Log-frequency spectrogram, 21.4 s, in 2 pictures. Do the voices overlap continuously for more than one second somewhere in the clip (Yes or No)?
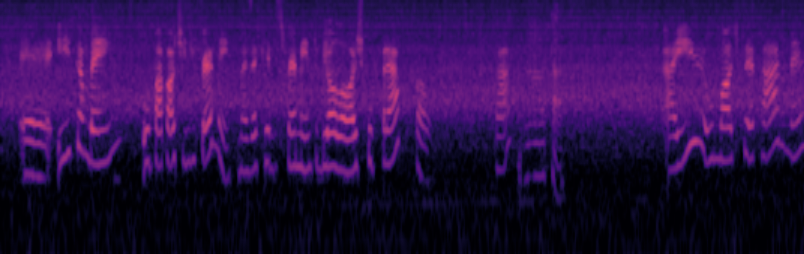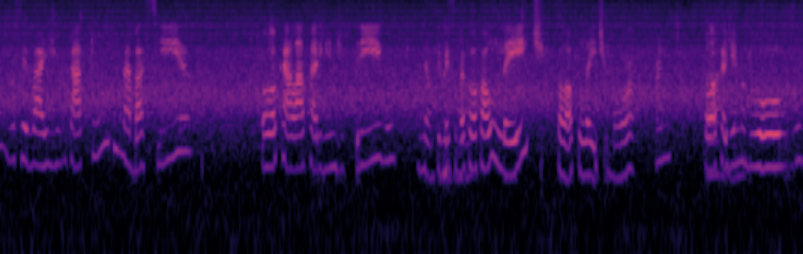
No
